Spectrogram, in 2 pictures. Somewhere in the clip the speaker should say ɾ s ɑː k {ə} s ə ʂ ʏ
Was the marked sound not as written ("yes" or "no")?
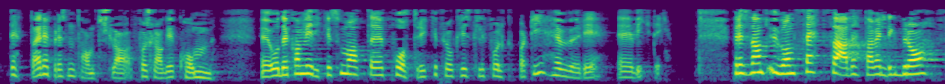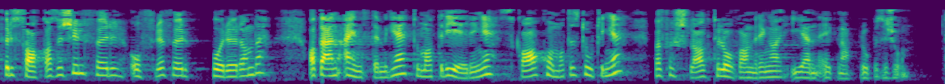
yes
